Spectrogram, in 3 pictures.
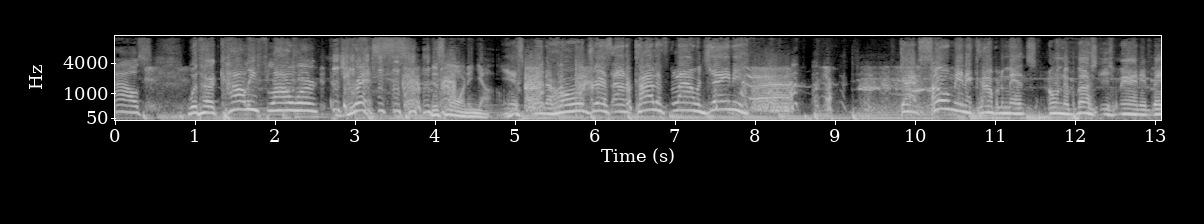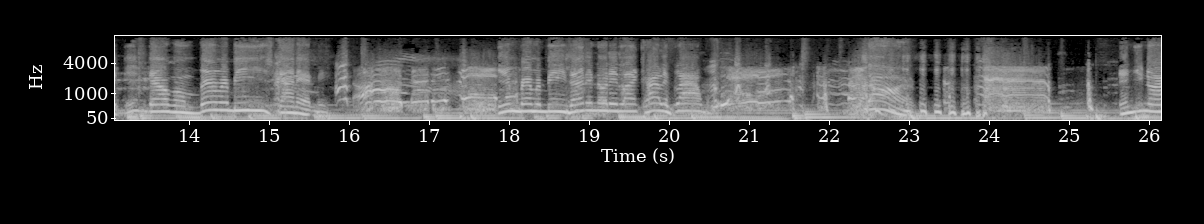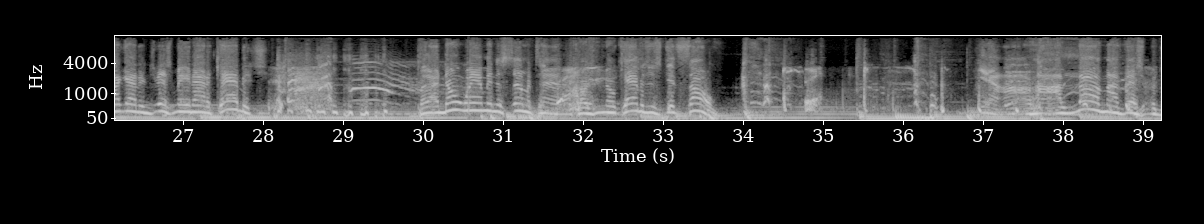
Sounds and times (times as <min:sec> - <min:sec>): Speech: 0:00.0 - 0:08.0, 0:09.8 - 0:15.8, 0:17.8 - 0:20.6, 0:30.0 - 0:33.7, 0:36.9 - 0:39.2
Music: 0:00.0 - 0:39.2.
